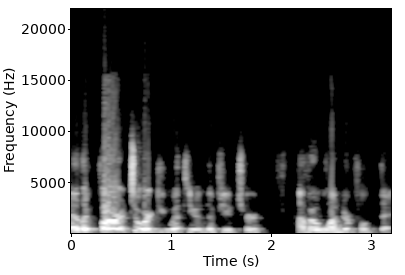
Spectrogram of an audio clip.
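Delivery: crying, voice breaking. Closing a session and thanking those who joined, while crying, voice breaking. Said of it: "I'm crying".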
